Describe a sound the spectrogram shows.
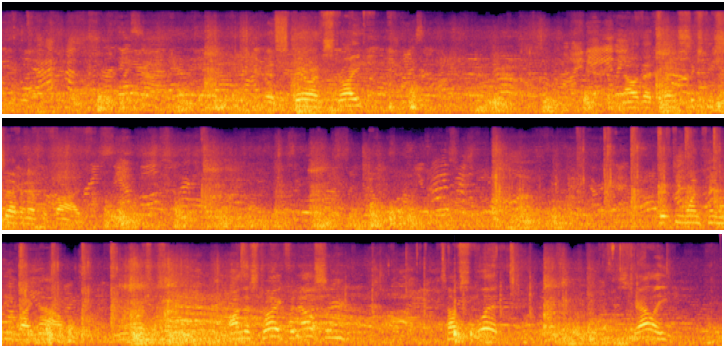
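Men chatter and call out in a busy, echoing hall.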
